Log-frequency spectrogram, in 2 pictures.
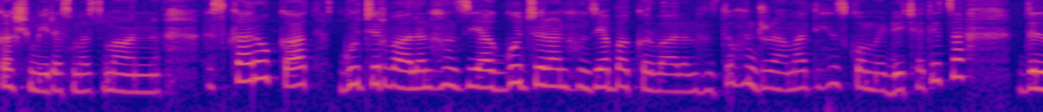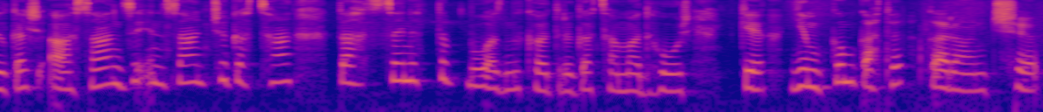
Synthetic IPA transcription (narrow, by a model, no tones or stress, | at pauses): kɐʃmiːɾɐsmɐzmaːnːɨ | əskɐɾoːkɐt̪ʰ | ɡud͡ʒɨɾʋaːlɐnɦɨnzjaɡud͡ʒɾɐnɦɨnzjabɐkɨɾʋaːlɐnɦɨnzt̪ɨɦunɖɾaːmaːt̪iɦĩnzkoːmeɖiːt͡ʃʰɐt̪it͡sɐd̪ɨlkɐʃa̰ːsaːnziʔinsaːnt͡ʃʰiɡɐt͡sʰaːnt̪ɐsɐnit̪ɨp̚bɨwɐznɨkʰəːt̪ɾɨɡɐt͡sʰaːmɐd̪ɦoːʃkijimkɨmkɐt̪ʰɨkɐɾaːnt͡ʃʰi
